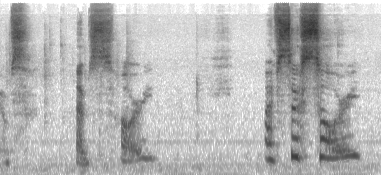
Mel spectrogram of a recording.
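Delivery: very high, slow, stumbling, tearful sobbing. Voicing a character fallen to his knees crying, apologizing: crying while apologizing. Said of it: "falls to his knees and starts crying".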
